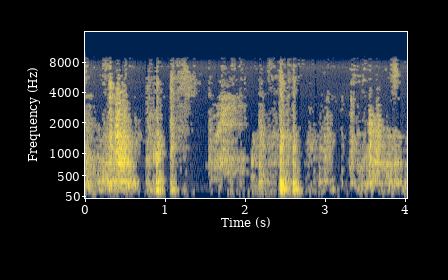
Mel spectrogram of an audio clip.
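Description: Irregular rustling and crinkling of a plastic trash bag being handled as a trash can liner is changed, in a run of short uneven bursts.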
